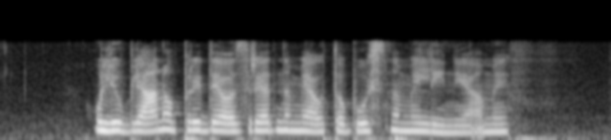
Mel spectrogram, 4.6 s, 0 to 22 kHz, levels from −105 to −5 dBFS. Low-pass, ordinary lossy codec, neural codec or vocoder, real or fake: 7.2 kHz; none; none; real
